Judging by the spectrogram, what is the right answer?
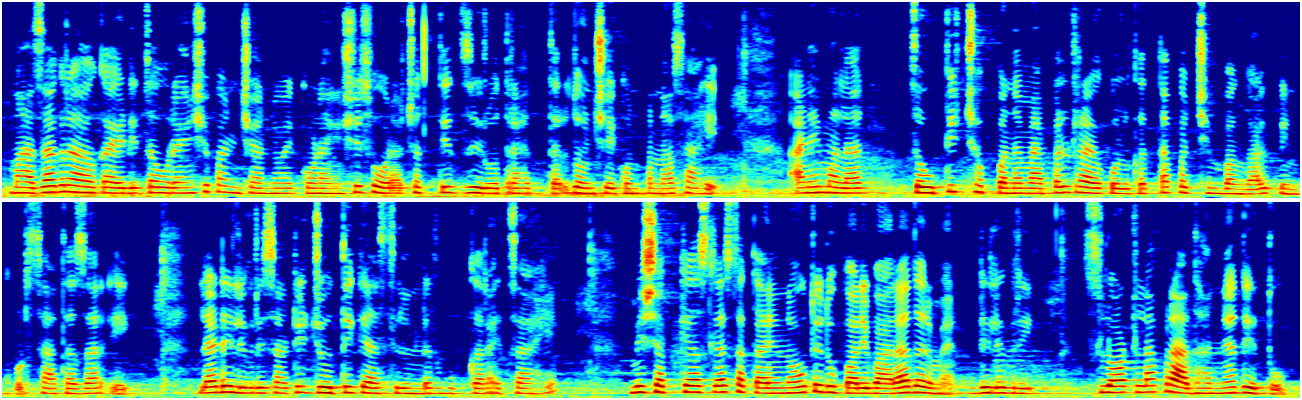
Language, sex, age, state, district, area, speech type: Marathi, female, 18-30, Maharashtra, Satara, rural, read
